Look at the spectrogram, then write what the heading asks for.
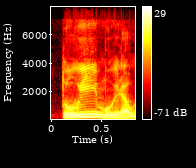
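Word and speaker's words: Đổi mới: 그럼 베트남 발음은 뭐냐? 모입니다. 그래서 이것을 읽을 때는 도이모이라고 있습니다. 그럼 뜻은 뭐냐? 바꾼다는 뜻입니다. 시는 시작이죠. 새롭게 바꾼다는 뜻이에요. 그래서 이 도이모이라고 하는 것은 베트남에서 사회주의 경제에서 자본주의 경제를 도입했던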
